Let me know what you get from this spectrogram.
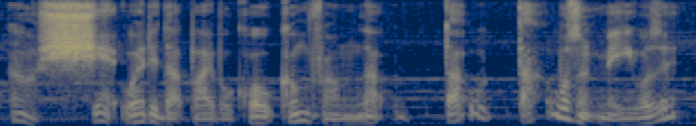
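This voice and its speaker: A man with a fairly low, very animated voice plays an irreverent, foul-mouthed werewolf narrating a first-person horror comedy audio drama. At normal speed, he drifts into hesitant, rambling, wry asides, sounding exasperated, with faint music in the background.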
